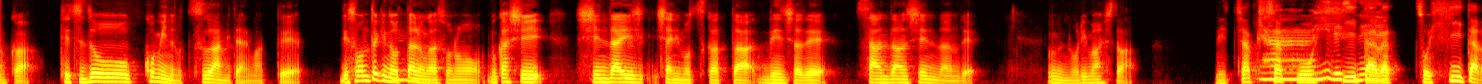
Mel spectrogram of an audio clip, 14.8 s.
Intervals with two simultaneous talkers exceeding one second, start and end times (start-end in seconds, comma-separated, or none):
12.5-13.9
